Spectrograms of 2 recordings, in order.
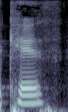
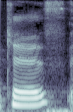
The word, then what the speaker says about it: Kith: No, seriously, I'm manifesting a dude to buy me the Kith flower bouquet. Kith is this brand that I really like. Why is you laughing? – Because I thought you were mispronouncing kiss. – No, it's kith.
